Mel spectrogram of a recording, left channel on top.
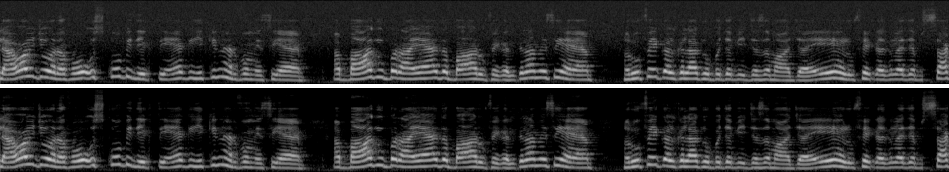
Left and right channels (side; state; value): left; noise; hiss, 17 dB below the sound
